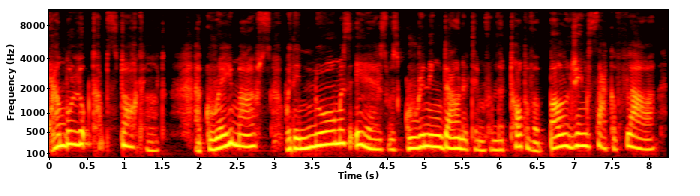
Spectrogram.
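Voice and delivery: plain reading voice

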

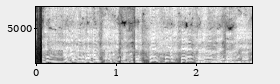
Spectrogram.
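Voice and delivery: high, light laughing together; girlish laughter. Acted. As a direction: laugh along like delighted sisters. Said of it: "the four sisters laughed".

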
